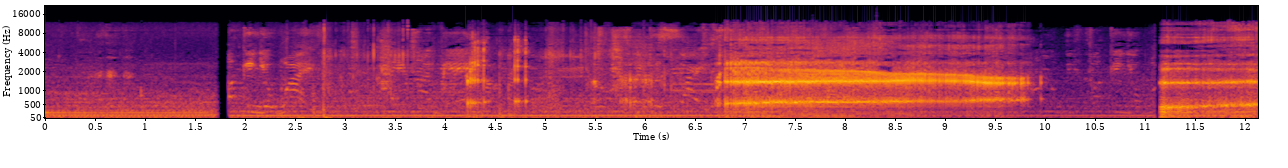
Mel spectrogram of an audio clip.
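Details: Girl belching: a loud, long, deep belch lasting about three seconds and a shorter belch at the end, over talk and background music.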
